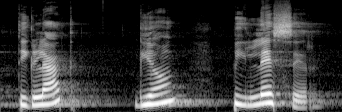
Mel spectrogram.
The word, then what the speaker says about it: Tiglat-Pileser: El rey de Asiria de ese entonces se llama Tiglat, como suena, Tiglat-Pileser. Tiglat-Pileser, con acento en la E, con tilde en la E, Pileser, tercero.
